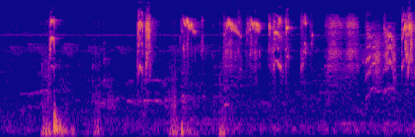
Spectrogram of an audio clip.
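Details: Trapping lure of a crimson sunbird challenging a rival: a few scattered high chirps with soft low thumps, then a quickening series of bright, squeaky notes packed closely together toward the end.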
